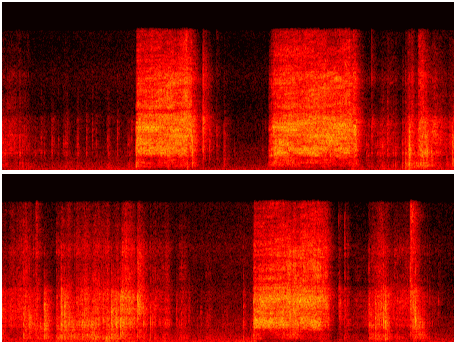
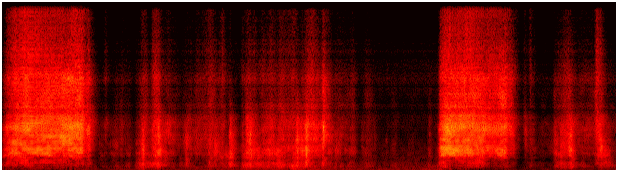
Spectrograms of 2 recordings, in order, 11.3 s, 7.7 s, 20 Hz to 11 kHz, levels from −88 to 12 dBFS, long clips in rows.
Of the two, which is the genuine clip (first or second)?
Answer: first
